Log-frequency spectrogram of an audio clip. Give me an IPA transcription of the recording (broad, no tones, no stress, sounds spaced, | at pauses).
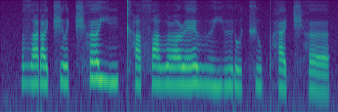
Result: zˤ ɘ ɾ ɤ t͡ʃ ɤ t͡ʃʰ ɐ j i kʰ ɘ sˤ ɛ ðˤ u ɹ ɛ v ʉ j ʉ ɾ u t͡ʃ u pʰ a t͡ʃʰ ɐ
